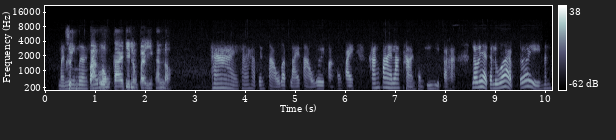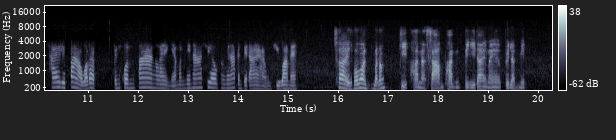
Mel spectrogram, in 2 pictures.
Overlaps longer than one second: none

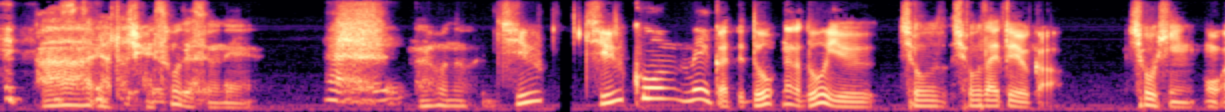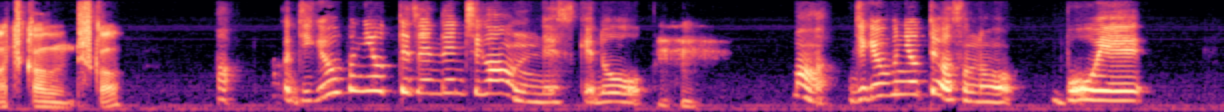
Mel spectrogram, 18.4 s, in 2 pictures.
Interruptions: present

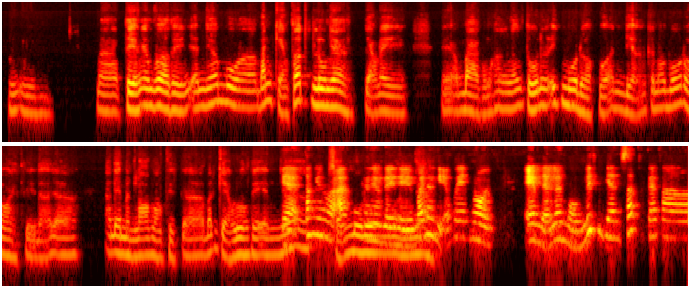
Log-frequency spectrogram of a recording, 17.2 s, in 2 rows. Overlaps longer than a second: present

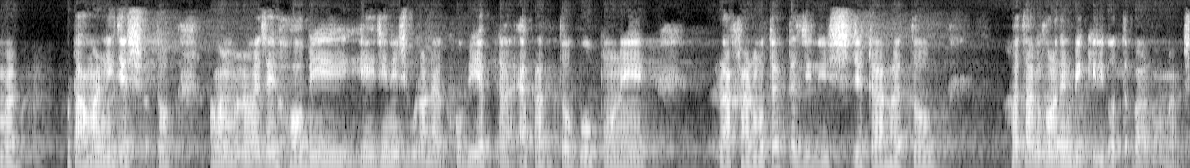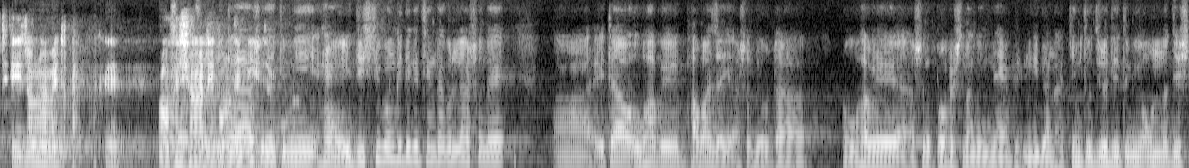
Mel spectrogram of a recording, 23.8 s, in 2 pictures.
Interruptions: present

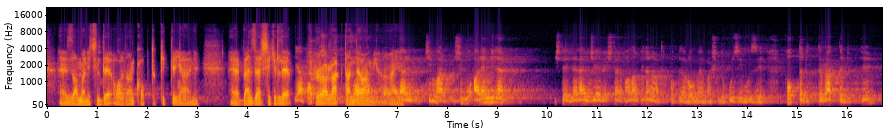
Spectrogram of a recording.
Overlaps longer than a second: present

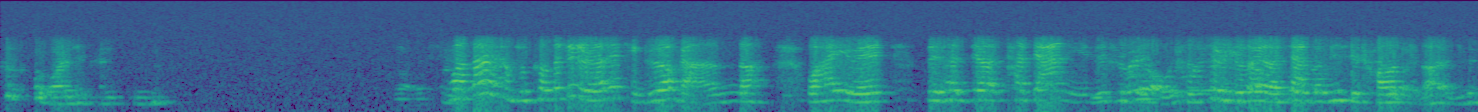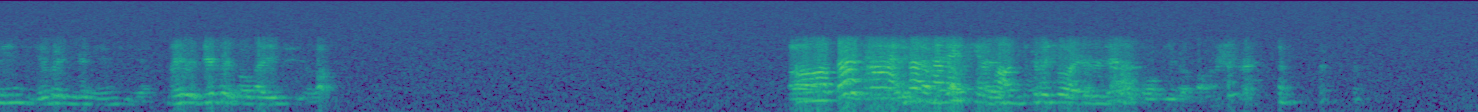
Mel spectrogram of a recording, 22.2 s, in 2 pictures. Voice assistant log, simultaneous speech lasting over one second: present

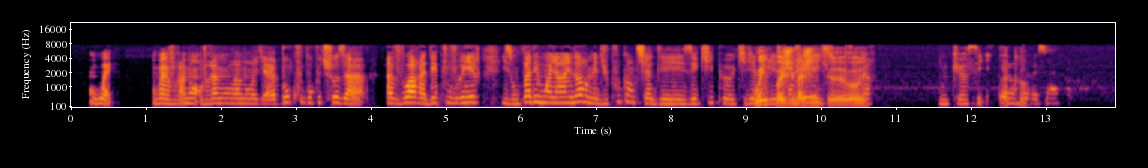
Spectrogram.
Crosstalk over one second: present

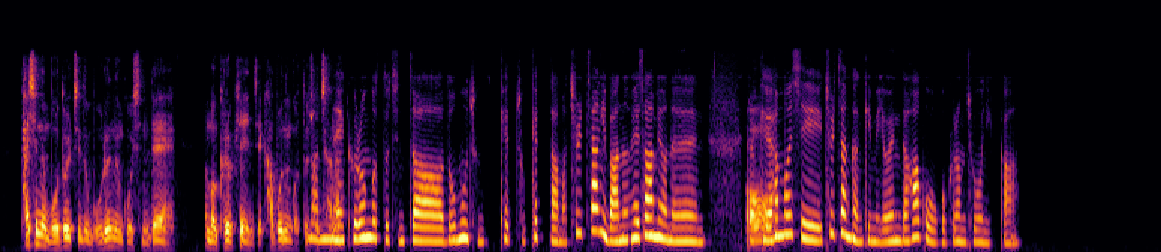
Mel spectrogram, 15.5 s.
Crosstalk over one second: none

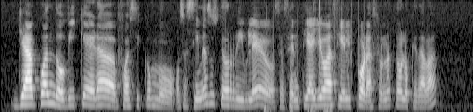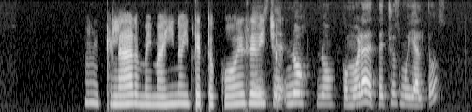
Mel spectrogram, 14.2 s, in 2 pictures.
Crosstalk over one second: none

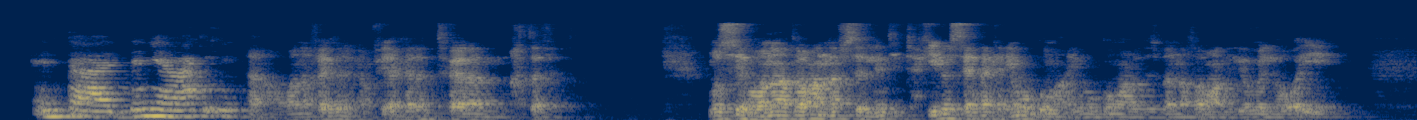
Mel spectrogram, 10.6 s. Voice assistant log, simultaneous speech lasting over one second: none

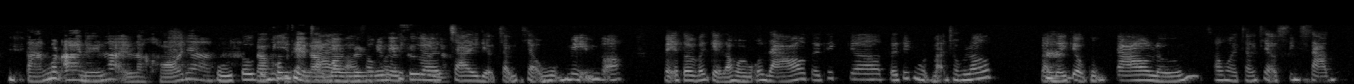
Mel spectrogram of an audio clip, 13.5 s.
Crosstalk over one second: present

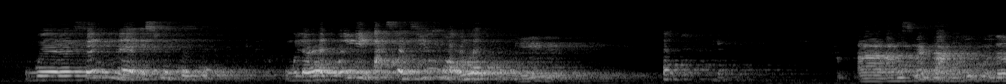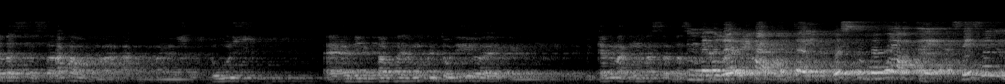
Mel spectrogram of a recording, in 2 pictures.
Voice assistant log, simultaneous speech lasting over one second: present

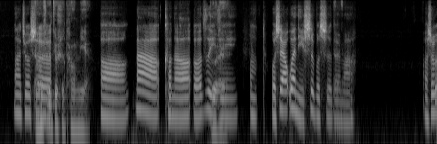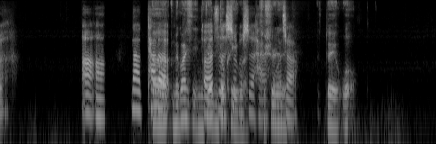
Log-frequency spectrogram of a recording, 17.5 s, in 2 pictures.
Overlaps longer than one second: present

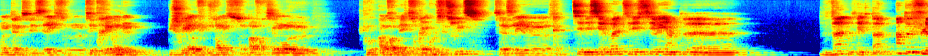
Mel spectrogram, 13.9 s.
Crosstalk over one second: none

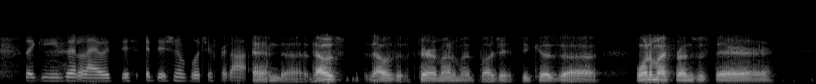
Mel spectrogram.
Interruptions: none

